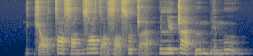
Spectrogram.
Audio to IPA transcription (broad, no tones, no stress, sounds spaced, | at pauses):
kʲ a̰ tˤ a sˤ ɯ n z u dˤ a̰ zˤ ḛ sˤ u ʈ a̰ | l e ʈ a ʔ ɯ m b e m u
